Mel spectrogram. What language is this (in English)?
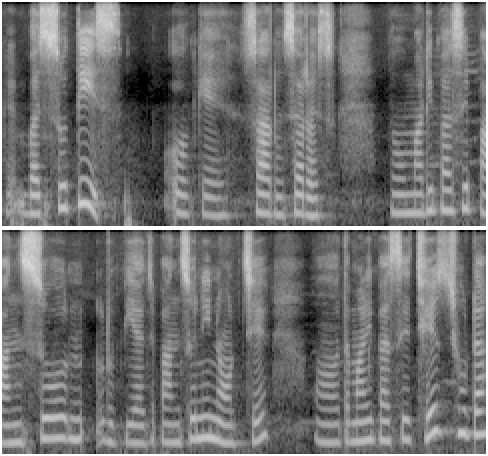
Gujarati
